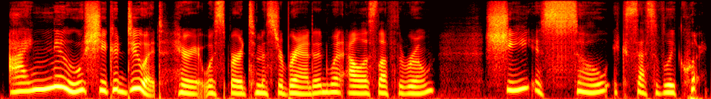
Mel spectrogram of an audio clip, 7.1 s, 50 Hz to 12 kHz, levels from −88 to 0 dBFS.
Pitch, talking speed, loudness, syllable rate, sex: 225 Hz, 175 wpm, -17 LUFS, 4.9 syllables/s, female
